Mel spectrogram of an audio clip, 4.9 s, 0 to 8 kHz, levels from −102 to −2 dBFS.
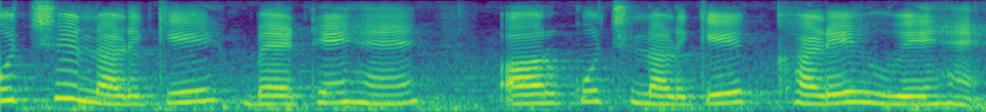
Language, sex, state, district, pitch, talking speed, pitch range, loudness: Hindi, female, Chhattisgarh, Raipur, 245 Hz, 120 wpm, 225-275 Hz, -15 LUFS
